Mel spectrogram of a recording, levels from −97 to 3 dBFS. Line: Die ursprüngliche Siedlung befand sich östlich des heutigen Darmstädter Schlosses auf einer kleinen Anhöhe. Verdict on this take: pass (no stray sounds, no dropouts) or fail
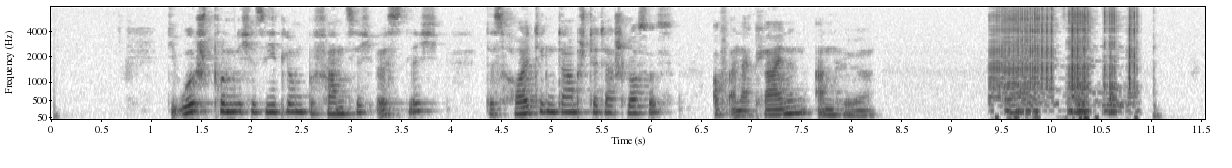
fail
